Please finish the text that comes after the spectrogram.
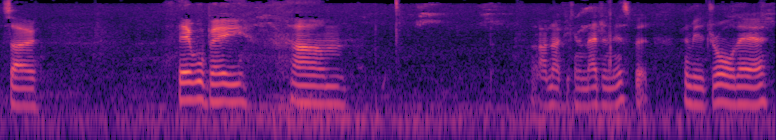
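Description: A young man talks through a casual vlog, his pitch staying flat and level. He rambles, filling gaps with ums as he films on a phone outdoors. A faint outdoor hiss sits under his voice. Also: low-quality recording. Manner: rambling, many ums and fillers. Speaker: HVAC technician vlogger. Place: outdoors beside a van in a driveway.

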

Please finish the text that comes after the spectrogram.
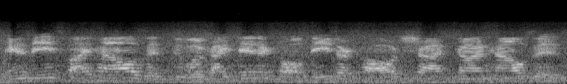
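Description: Man guiding a trolley tour over speakers. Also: mid-range voice. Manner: informative, addresses riders as ladies and gentlemen. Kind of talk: guided tour commentary. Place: open-air tour trolley outdoors. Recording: distant, echoey speaker sound with street noise.

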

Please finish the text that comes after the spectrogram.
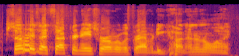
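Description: A man's voice: medium pitch, big pitch swings, very fast, dry recording. A man chatting casually as he plays a co-op video game, with playful, jokey asides. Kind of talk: casual co-op gameplay chat. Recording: game gunfire under the voice. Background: video game gunfire and ambience.

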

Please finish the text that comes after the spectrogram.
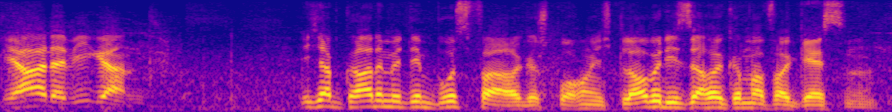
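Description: Male actor as weary investigator for crime radio play; medium pitch, sceptical and colloquial, faint outdoor noise. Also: expressive, quick pace, a bit bright, lightly acted. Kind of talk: German crime radio drama acting.

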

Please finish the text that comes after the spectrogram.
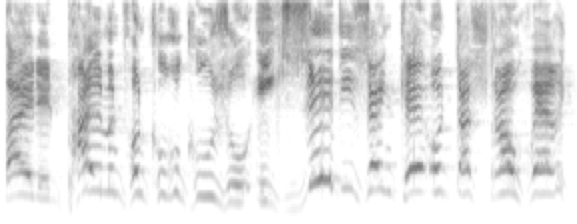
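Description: A man playing a gruff, hearty sailor uncle in a children's audio drama, with a gravelly voice. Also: very high voice, big pitch swings, slow, bright, forceful tone, full character voice. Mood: excited.

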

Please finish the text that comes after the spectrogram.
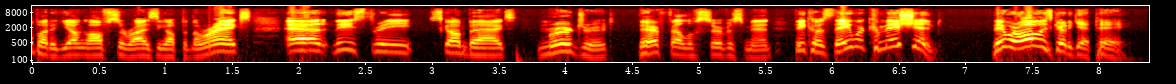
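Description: A man from Taiwan whose first language is Chinese, an interview guest giving an emphatic, lecturing monologue that swings from loud high outbursts to low murmurs. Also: no room sound. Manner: emphatic lecturing monologue, voice rising and falling sharply. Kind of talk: conspiracy talk on an audio interview.

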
